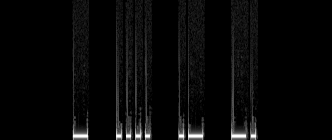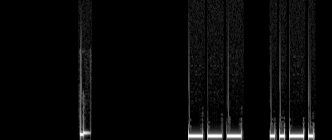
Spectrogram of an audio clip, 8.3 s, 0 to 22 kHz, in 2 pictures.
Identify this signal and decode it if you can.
Morse code, heard as a keyed tone, about 20 wpm, spaced as for 15 wpm, 700 Hz. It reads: THAN OF
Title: 185 Lesson 30f - Letter b - Words 20wpm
